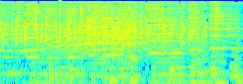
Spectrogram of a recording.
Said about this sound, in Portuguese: A cortina se fechou atrás dele e o público aplaudiu.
